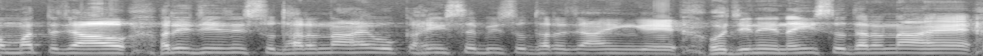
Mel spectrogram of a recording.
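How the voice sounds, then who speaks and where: Bright-voiced monk giving a sermon. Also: male voice, high voice. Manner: storytelling with humor and rhetorical questions. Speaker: Jain monk preacher.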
